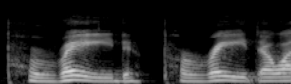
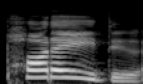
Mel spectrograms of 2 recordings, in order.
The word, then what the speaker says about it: parade: 자, 퍼레이드는 parade라고 하지 퍼레이드 아니에요. On parade day. parade 할 때 드와 day 할 때 d가 같은 소리를 한 번만 발음해서 parade. re처럼 R로 시작하는 소리들은 입술 내밀고 re라고 해주세요. 퍼레 아니에요. parade라고 합니다.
